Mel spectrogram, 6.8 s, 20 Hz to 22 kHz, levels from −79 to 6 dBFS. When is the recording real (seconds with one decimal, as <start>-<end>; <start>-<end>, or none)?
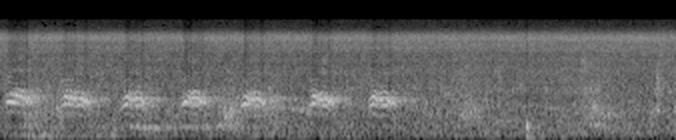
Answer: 0.0-4.8; 5.9-6.8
